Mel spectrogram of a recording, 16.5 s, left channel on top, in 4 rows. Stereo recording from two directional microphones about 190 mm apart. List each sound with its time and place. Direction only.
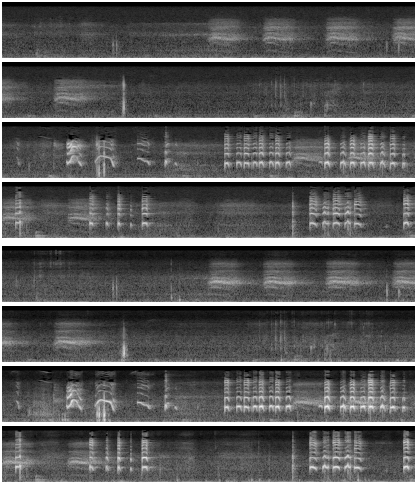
8.4 s dog: 15° right (ahead or behind)
10.4 s owl: 5° right (ahead or behind)
13.5 s squeak: 20° right (ahead or behind)
15.2 s squeak: centre (ahead or behind)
